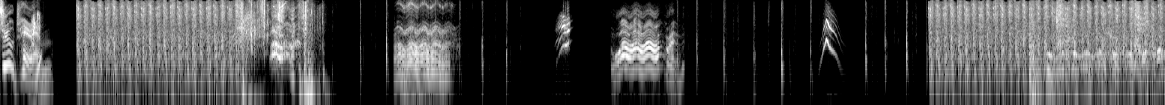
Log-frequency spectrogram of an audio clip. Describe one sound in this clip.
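A pistol fires rapid shots.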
